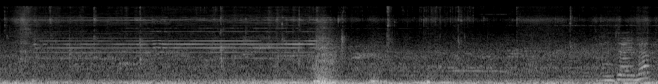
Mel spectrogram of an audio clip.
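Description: Double-decker bus running, with a steady low engine and road rumble, a steady high-pitched squeal lasting about three seconds, then a short sharp hiss of air about three seconds in, as of the bus's brakes.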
